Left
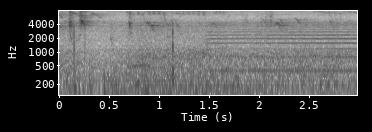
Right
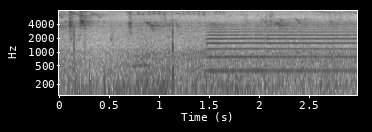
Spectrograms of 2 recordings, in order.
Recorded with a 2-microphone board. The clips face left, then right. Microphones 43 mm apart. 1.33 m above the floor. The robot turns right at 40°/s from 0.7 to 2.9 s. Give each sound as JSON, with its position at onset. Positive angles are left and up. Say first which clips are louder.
{"t": 1.4, "sound": "a trumpet", "louder": "right 6 dB", "azimuth_deg": -65}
